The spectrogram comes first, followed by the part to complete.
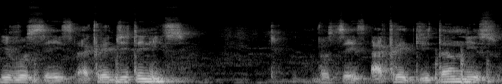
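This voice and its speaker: A man talks very slowly, with long, frequent pauses and a fairly low pitch that swings very widely. Audible room echo and noticeable background noise fill the recording. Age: 60s. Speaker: political commentator. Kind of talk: political monologue. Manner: halting.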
